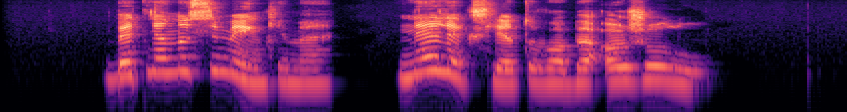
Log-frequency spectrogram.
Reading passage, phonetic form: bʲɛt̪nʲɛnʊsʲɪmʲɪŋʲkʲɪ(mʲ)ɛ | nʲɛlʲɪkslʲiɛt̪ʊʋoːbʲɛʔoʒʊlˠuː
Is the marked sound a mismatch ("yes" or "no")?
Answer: no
